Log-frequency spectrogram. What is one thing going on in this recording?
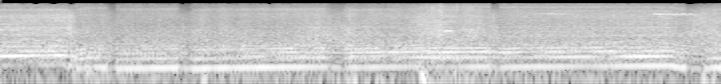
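A racing car engine roars at high revs, shifting gears as it speeds up.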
